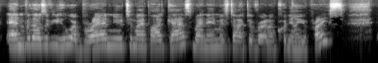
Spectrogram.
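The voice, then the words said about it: Slightly hoarse voice. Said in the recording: “my voice sounds a little hoarse. ... I spent the whole weekend yelling and screaming and cheering”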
